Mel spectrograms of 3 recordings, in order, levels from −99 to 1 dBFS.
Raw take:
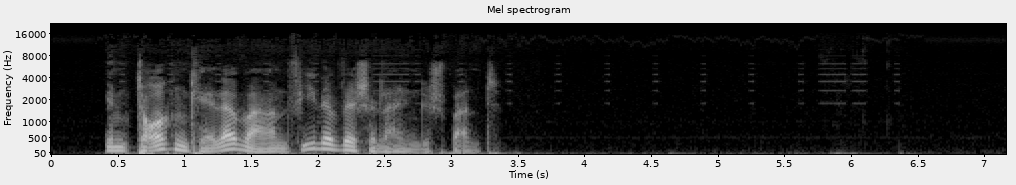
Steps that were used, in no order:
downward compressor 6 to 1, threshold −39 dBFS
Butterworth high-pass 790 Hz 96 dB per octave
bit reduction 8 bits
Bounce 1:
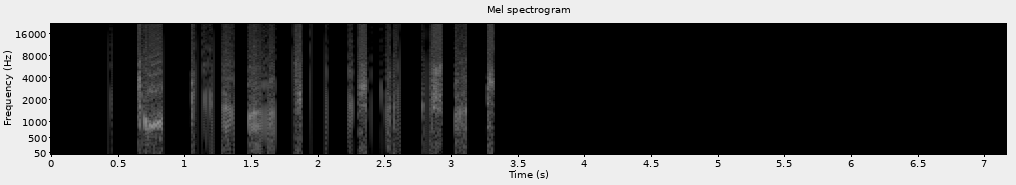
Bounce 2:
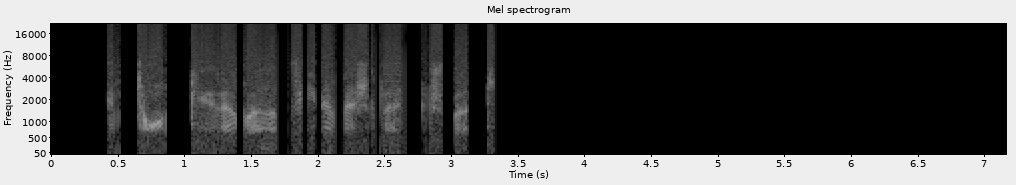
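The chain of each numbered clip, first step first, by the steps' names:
downward compressor, then Butterworth high-pass, then bit reduction
Butterworth high-pass, then downward compressor, then bit reduction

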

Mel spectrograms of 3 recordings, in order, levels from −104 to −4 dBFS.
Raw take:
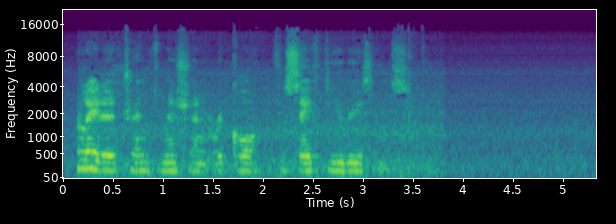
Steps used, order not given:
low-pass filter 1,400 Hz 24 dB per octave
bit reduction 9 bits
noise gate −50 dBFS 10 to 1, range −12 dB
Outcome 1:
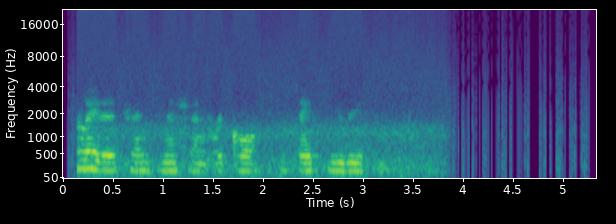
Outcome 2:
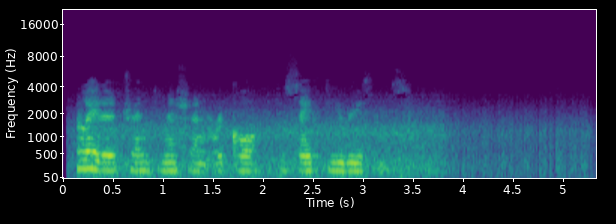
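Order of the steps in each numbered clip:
low-pass filter, then noise gate, then bit reduction
noise gate, then bit reduction, then low-pass filter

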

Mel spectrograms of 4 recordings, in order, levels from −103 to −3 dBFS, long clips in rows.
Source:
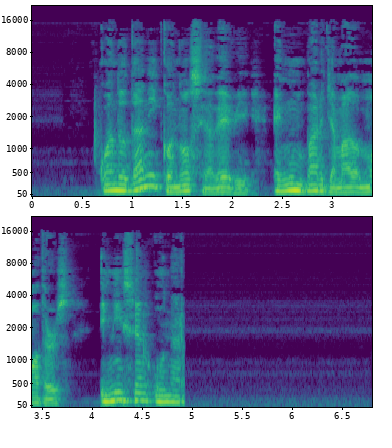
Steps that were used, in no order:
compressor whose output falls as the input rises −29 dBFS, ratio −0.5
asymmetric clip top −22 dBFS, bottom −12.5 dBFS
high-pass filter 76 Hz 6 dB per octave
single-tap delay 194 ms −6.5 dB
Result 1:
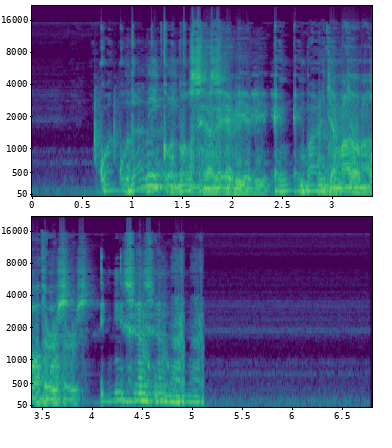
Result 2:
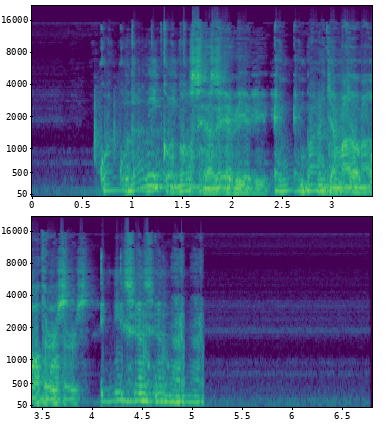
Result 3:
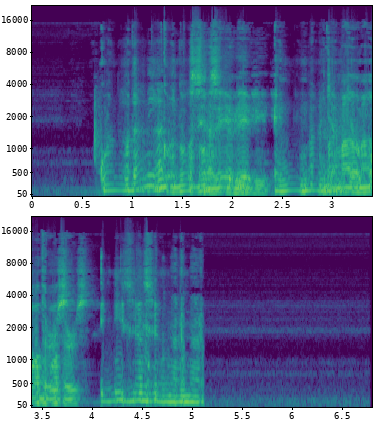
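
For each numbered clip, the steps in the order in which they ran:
high-pass filter, then compressor whose output falls as the input rises, then asymmetric clip, then single-tap delay
high-pass filter, then asymmetric clip, then compressor whose output falls as the input rises, then single-tap delay
single-tap delay, then asymmetric clip, then high-pass filter, then compressor whose output falls as the input rises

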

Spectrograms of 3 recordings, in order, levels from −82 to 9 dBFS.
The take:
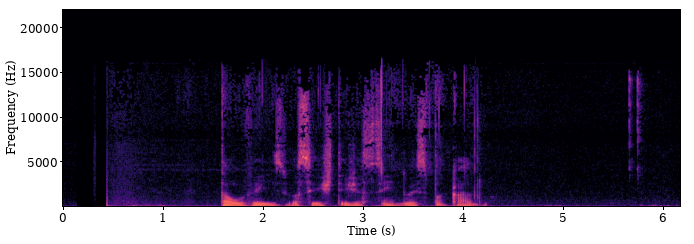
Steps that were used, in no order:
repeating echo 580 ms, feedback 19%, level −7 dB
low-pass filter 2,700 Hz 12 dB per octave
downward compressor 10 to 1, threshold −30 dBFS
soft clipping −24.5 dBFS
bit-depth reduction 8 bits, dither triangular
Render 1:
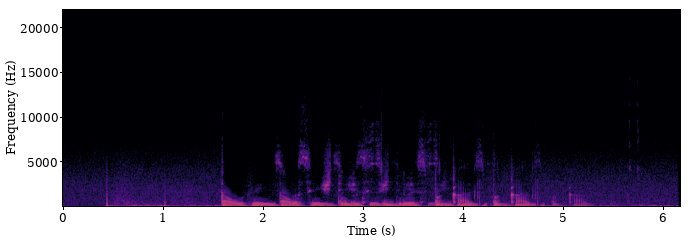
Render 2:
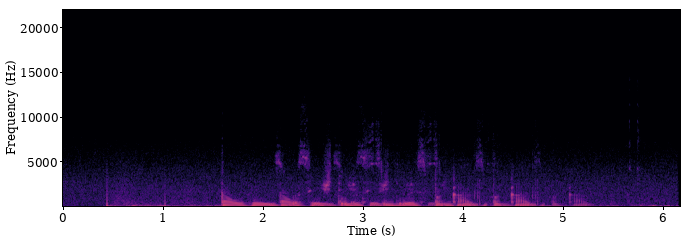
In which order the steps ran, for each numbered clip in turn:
repeating echo, then bit-depth reduction, then downward compressor, then low-pass filter, then soft clipping
repeating echo, then downward compressor, then soft clipping, then bit-depth reduction, then low-pass filter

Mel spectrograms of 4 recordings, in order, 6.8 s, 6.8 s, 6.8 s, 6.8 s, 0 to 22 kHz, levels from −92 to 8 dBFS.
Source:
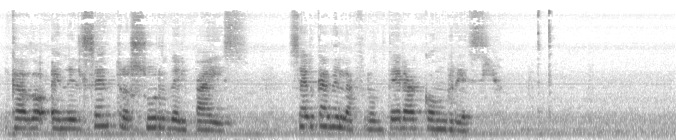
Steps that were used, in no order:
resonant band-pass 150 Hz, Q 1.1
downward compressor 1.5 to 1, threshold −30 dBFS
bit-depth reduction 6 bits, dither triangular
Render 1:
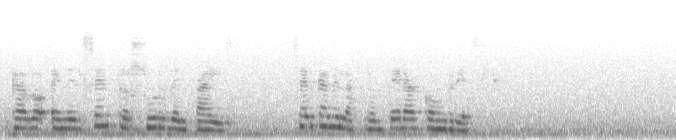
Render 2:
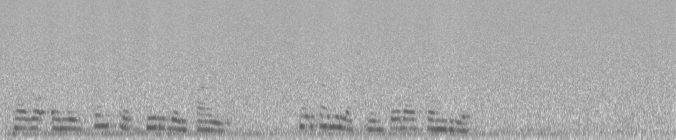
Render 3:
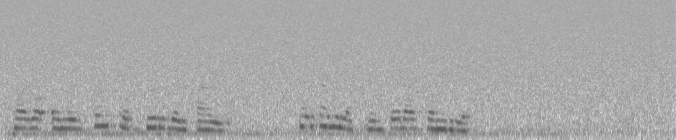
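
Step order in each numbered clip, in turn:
bit-depth reduction, then resonant band-pass, then downward compressor
resonant band-pass, then bit-depth reduction, then downward compressor
resonant band-pass, then downward compressor, then bit-depth reduction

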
